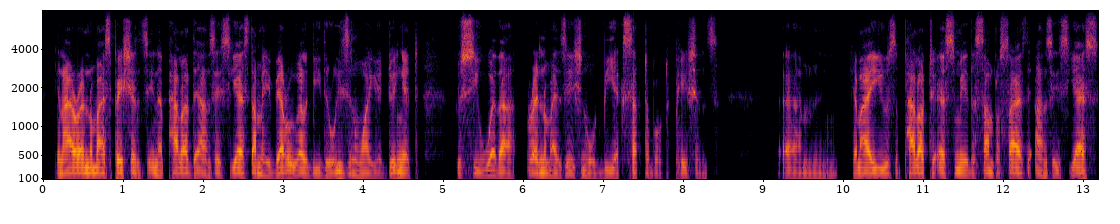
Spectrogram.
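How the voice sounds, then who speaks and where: Speaking at a fairly quick pace, a man with a very deep, low pitch shows ordinary pitch variation and vocal fry. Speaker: biostatistics professor. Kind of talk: lecture.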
